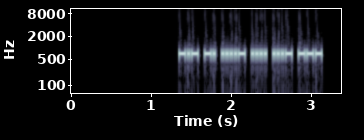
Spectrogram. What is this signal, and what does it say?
Morse code, heard as a keyed tone, about 46 wpm, 700 Hz. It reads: KN4HVO
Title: USA Call Signs - 6 Characters - 45wpm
